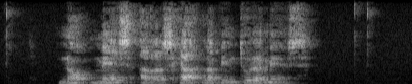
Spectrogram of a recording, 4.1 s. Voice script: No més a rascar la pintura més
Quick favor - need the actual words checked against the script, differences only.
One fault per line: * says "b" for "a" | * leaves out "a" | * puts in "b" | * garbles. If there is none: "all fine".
all fine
